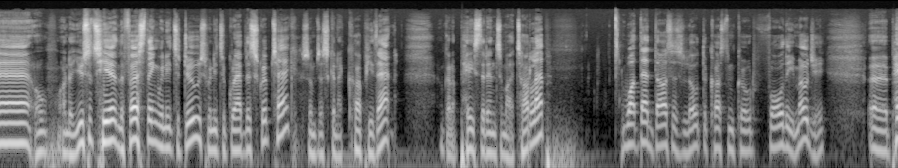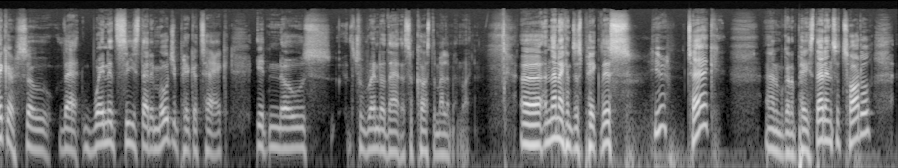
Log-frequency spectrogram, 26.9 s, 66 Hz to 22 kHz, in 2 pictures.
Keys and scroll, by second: 5.0 super+c, 7.4 super+v, 23.3 super+c, 25.5 super+v.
